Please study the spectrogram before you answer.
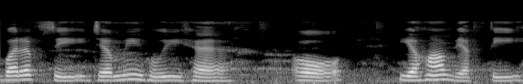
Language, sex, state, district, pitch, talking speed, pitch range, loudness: Hindi, female, Punjab, Pathankot, 185 Hz, 90 wpm, 175-200 Hz, -15 LUFS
